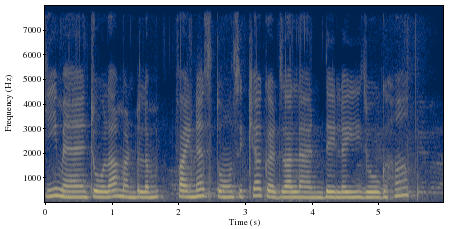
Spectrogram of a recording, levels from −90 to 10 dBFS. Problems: background sounds at intervals, background conversations at intervals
